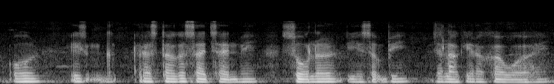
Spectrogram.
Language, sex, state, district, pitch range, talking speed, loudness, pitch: Hindi, male, Arunachal Pradesh, Papum Pare, 120-135 Hz, 170 wpm, -17 LUFS, 130 Hz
